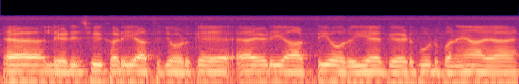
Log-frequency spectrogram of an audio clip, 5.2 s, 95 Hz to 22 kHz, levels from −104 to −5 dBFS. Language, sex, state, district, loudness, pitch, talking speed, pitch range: Punjabi, male, Punjab, Kapurthala, -17 LUFS, 110 Hz, 205 wpm, 105-110 Hz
